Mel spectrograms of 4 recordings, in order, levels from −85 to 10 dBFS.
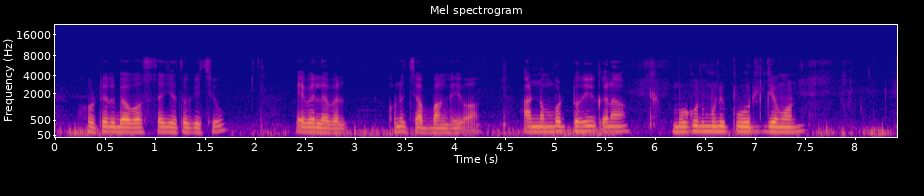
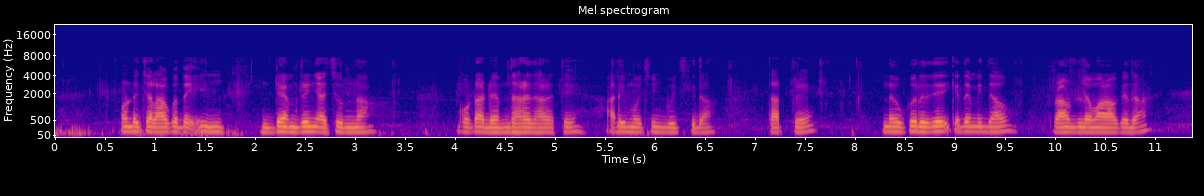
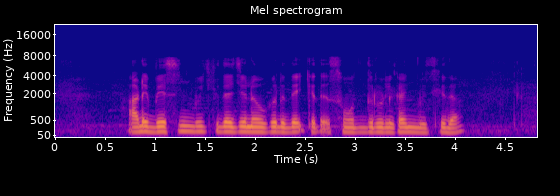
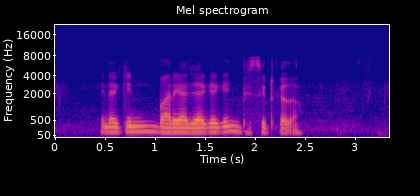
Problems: none marked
